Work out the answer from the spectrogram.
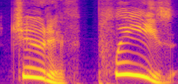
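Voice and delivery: high, drawn-out plea; high-pitched exclamation; crying out. A narrator's reading. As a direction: plead high and stretch the words. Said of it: "I cried".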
